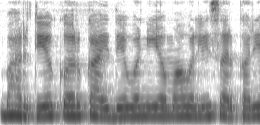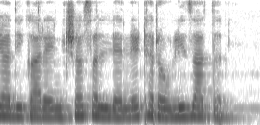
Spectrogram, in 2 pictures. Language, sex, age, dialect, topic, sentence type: Marathi, female, 18-24, Northern Konkan, banking, statement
